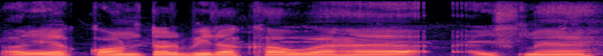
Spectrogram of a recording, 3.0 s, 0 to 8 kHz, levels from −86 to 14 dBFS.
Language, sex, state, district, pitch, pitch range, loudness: Hindi, male, Jharkhand, Ranchi, 155 Hz, 145-165 Hz, -14 LUFS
